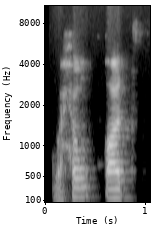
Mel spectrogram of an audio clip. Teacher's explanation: Jadi harus ada nafas yang disertai ya, yang menyertai keluarnya huruf ta. Apalagi ketika sangat terlihat ketika dia huruf ta ini di harokat sukun ya. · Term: huruf yang hams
